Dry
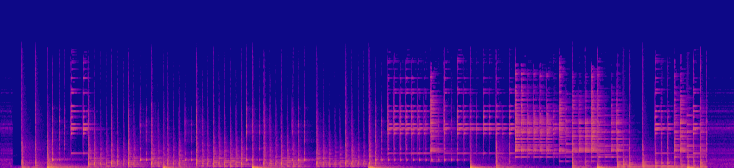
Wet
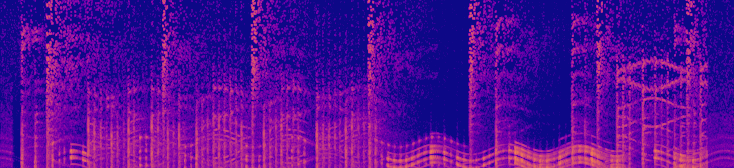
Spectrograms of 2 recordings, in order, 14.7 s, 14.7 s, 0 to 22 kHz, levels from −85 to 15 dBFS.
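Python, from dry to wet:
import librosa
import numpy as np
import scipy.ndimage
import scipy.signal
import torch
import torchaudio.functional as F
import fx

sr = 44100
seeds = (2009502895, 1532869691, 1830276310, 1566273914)

y = fx.octave_mirror(x, sr, pivot_hz=1600.0)
y = fx.ring_lfo(y, sr, carrier_hz=1200.0, swing_pct=55, hz=0.69)
y = F.gain(torch.from_numpy(y), 7.0).numpy()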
